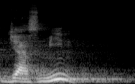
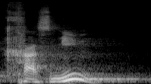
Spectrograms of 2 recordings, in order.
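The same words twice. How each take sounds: First: "Yasmín" drawn out with a Y at the start; wrong Y sound. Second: "Jazmín" very slowly, throaty J; correct Spanish J. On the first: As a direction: say "Yasmín" slowly as yas-MEEN. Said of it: "no es Yasmín". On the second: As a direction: stretch "Jazmín" as has-MEEN. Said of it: "es Jazmín". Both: Shown as a demonstration.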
